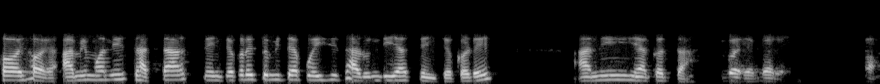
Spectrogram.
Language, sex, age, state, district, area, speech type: Goan Konkani, female, 45-60, Goa, Tiswadi, rural, conversation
